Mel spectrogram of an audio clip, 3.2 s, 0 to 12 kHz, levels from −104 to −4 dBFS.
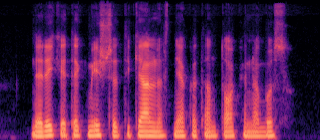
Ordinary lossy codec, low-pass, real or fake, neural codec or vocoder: Opus, 24 kbps; 10.8 kHz; real; none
